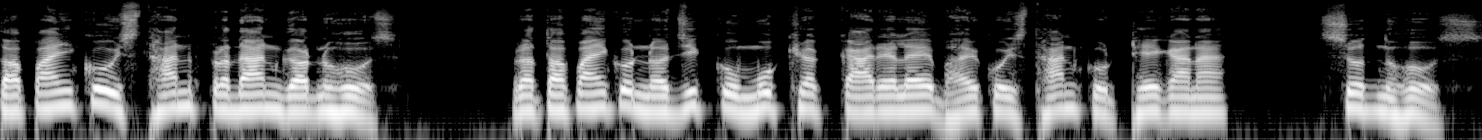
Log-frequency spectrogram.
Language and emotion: Nepali, neutral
